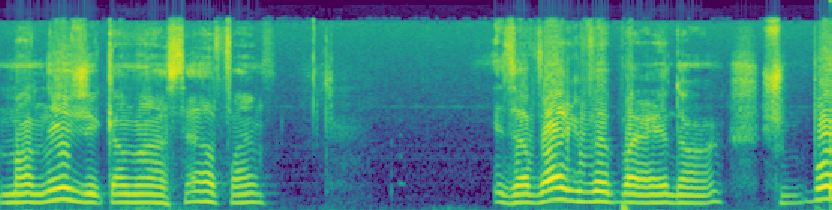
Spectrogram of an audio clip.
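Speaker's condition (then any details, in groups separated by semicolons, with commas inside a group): Amyotrophic lateral sclerosis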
